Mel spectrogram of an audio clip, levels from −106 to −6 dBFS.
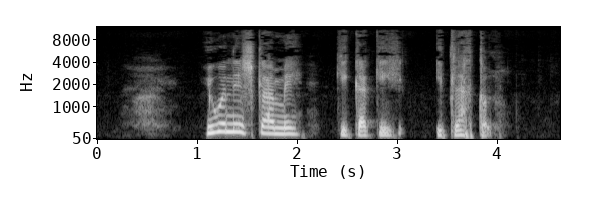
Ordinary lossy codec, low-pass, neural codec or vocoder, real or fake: MP3, 64 kbps; 10.8 kHz; none; real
